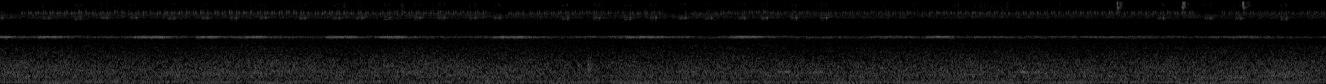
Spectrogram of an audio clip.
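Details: Crickets singing at night in the south of Crimea with a night breeze: a steady high trill with pulsing bursts runs unbroken, over a continuous shimmering hiss higher still and a faint low rumble.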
